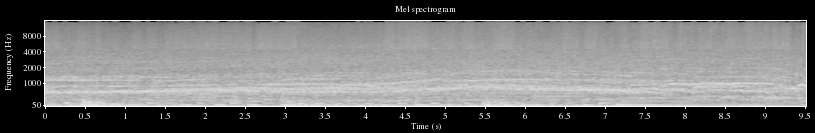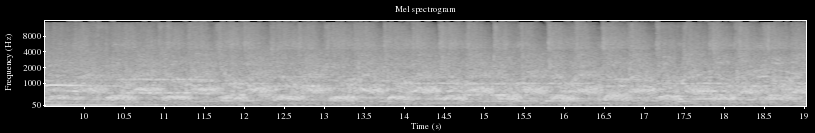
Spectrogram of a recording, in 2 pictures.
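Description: A crowd of football fans chanting and shouting together over music; in the second half the chant settles into a steady repeated rhythm.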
